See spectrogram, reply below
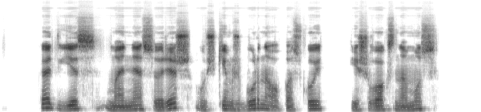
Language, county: Lithuanian, Telšiai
